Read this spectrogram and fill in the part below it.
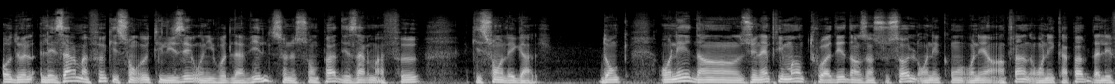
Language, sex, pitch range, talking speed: French, male, 90-120 Hz, 235 wpm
